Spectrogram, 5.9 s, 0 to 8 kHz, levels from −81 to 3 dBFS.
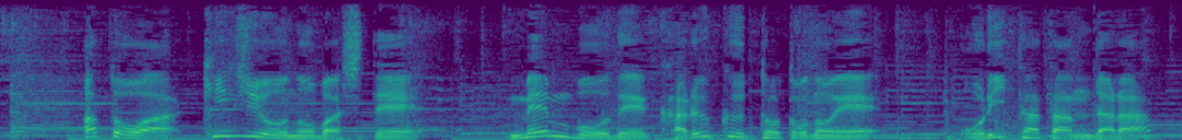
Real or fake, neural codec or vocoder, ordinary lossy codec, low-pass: real; none; none; none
